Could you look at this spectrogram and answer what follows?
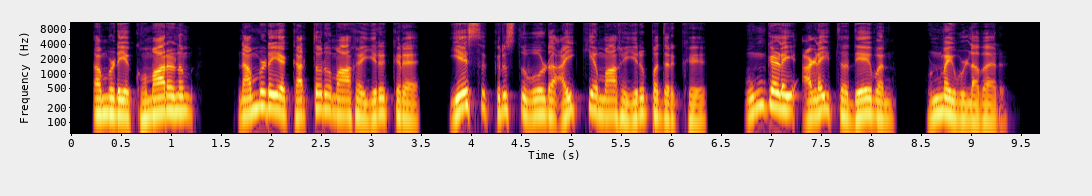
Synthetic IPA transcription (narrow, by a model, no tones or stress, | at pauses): t̪ɐmːɯɽɐjɐkʊmaːɾɐɳɯm | nɐmːɯɽɐjɐkɐt̪ːɐɾɯmaːɣɐɪɾɯkːɪrɐ | jeːsɯkɪɾɪst̪ɯʋoːɽɯʔɐɪkːɪjɐmaːɣɐɪɾɯpːɐðɐrkɯ | ʊŋɡɐɭɐɪʔɐɻɐɪt̪ːɐd̪eːʋɐn | ʊɳmɐɪʊɭːɐʋɐɾ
